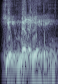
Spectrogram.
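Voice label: "humiliation", male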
